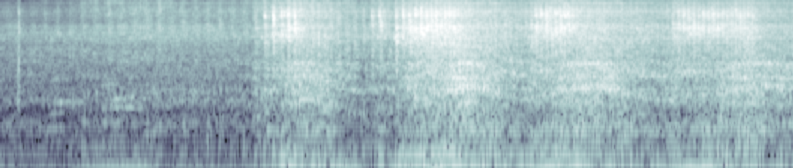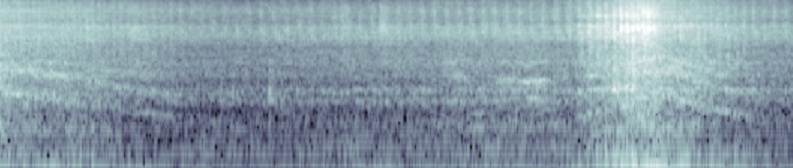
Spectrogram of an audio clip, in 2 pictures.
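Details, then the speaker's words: Honda Dio scooter that would not self-start (no power supply, no error codes, wiring fine); after replacing the failed blue relay it starts, catches and runs, with crisp rev blips returning cleanly to a steady idle: normal start and revving. "Relay change ಮಾಡಾಯಿತು. ಇಲ್ಲಿ ನೋಡಿ, ಇವಾಗ ಆಯಿತು ಗಾಡಿ start."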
